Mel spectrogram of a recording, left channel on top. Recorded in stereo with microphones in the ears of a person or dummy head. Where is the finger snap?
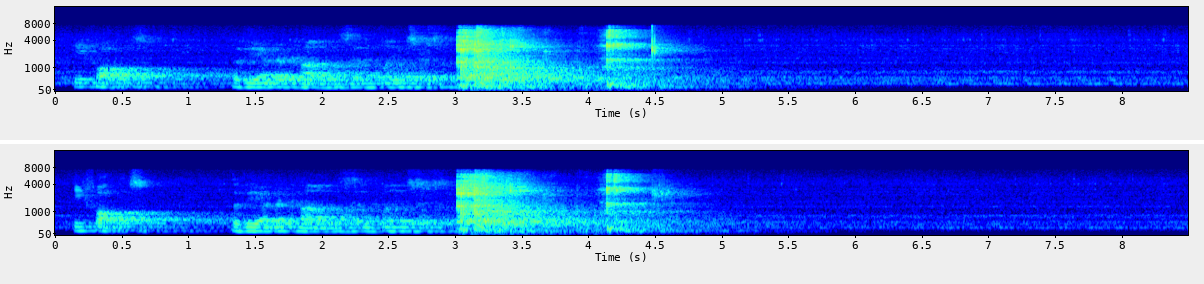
65° left (ahead or behind), 0.8 m.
